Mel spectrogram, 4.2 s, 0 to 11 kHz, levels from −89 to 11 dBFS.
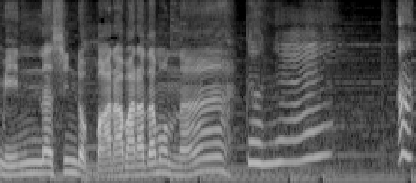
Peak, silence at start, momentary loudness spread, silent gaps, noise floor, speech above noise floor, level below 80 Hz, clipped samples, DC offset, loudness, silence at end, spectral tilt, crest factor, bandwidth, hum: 0 dBFS; 0 s; 11 LU; none; -41 dBFS; 22 dB; -48 dBFS; under 0.1%; under 0.1%; -20 LUFS; 0 s; -4 dB/octave; 20 dB; 11 kHz; none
